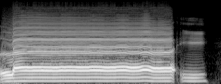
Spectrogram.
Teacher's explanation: La awalnya dua harakat. La karena adanya hamzah maka dia menjadi empat harakat atau lima harakat. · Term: mad wajib muttasil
